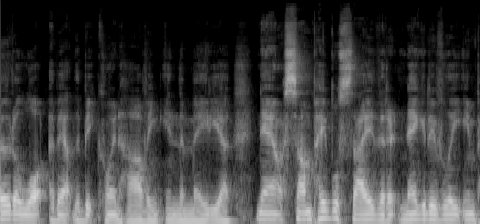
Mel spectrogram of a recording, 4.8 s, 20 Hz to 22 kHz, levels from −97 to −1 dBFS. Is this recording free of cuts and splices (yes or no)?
yes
